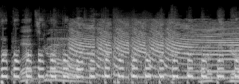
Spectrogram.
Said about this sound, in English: Well, you don't know how good that is to hear, because last night on this very show, nobody had an air horn.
